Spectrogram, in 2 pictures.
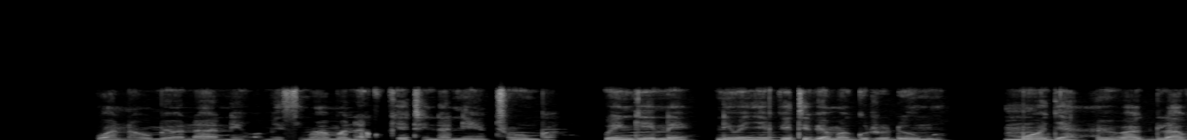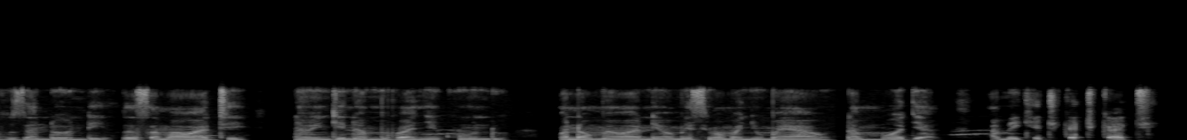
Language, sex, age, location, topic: Swahili, male, 18-24, Kisii, education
